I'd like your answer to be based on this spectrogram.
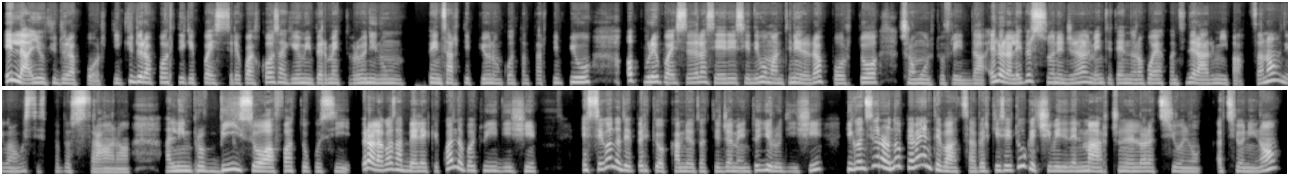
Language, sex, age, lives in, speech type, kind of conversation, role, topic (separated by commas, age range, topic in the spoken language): Italian, female, 20-24, Italy, conversation, podcast, guest, Come gestisci il giudizio degli altri quando cambi?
